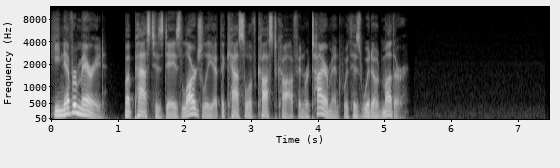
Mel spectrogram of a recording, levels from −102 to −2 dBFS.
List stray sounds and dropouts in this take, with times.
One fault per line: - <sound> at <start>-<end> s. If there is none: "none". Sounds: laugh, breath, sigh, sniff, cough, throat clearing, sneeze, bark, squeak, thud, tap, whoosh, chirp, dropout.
none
